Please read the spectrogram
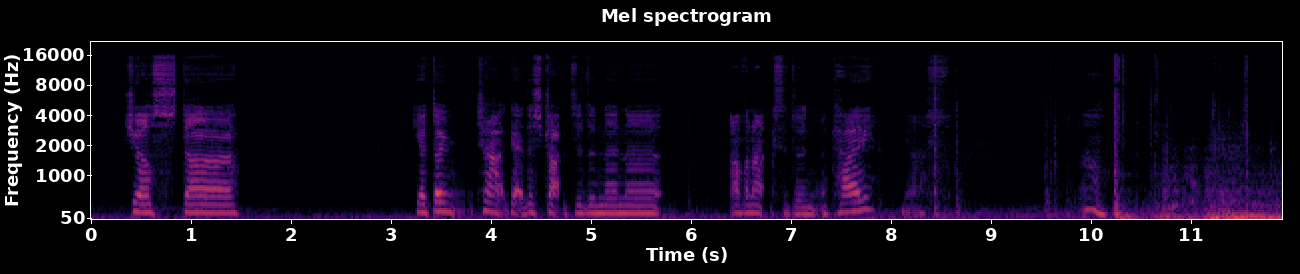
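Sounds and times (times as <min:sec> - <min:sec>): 
speech: 0:00.4 - 0:01.6, 0:03.2 - 0:05.8, 0:06.4 - 0:08.7, 0:09.9 - 0:11.2
car engine starting: 0:08.4 - 0:11.8.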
